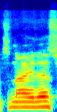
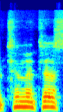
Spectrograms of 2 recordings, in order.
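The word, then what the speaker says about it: tinnitus: ringing that you get from tonitis or tinitus as some people call it. Uh, I do believe either way you want to pronounce that is fine.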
